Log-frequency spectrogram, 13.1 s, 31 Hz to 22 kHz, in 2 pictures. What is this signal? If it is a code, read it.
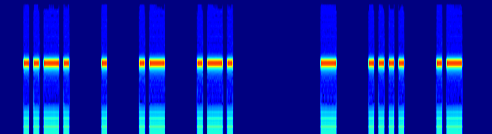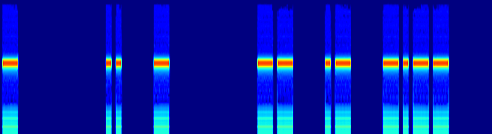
Morse code, heard as a keyed tone, about 18 wpm, spaced as for 12 wpm, 1000 Hz. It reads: FEAR THAT IT MAY
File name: qotdfiles / 12wpm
